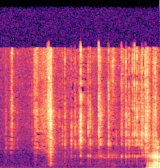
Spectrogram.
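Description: Faint paper rustling with a few soft ticks as a book page is rolled up tightly between the fingertips.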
